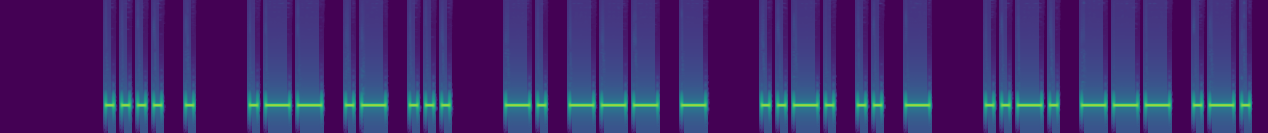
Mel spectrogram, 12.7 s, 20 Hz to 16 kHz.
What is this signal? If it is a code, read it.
Morse code, heard as a keyed tone, about 15 wpm, 690 Hz. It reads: HE WAS NOT FIT FOR
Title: Sentences from Top 1000 Words - Review Part 5 - 15wpm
